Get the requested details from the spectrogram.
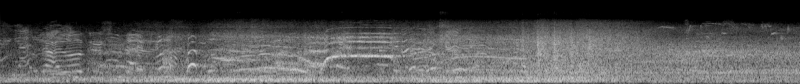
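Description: A roller coaster roars and rattles along its track overhead.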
